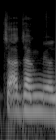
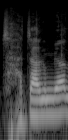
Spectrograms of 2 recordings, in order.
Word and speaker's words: 짜장면: 대로 적어봤습니다 짜장면 o 왜 손님 짜장면 이라고 발음 하십니까 이거 자장면 아닌가요 라고 하는 지금부터 나올 수 있겠네요 근데 이것은 2011년 8월 31일 프로 새로 표준으로 제정된 것입니다 그래서 자장면도 되고 짜장면도 되고 복수 표준어가 된 것이니까 앞으로 짜장면 이라고 부르면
